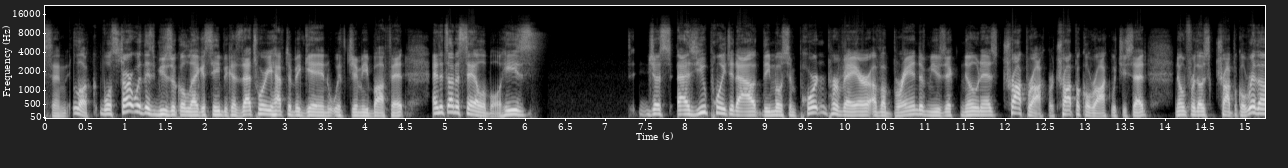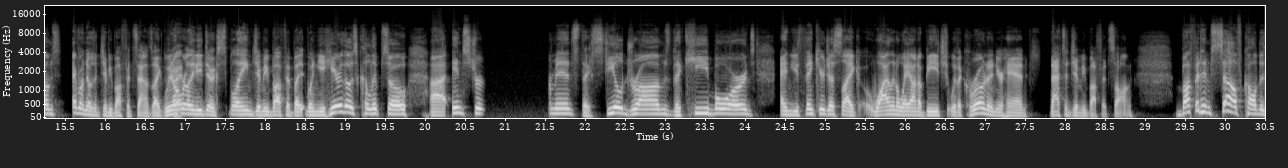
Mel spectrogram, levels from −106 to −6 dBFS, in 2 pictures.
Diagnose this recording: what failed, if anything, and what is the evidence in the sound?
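Network: call audio freeze at 6.07–7.31 s and 20.67–21.57 s. Sound decays into a fading tail, then resumes intact, likely from delayed packets emptying the jitter buffer.

Jitter buffer speed-up at 12.13–19.28 s (117%), 24.79–28.84 s (120%) and 29.40–30.47 s (104%): speech runs faster at unchanged pitch as pitch periods are cut to shed delay.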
